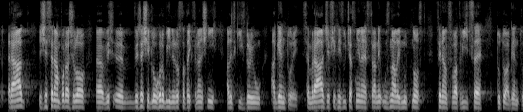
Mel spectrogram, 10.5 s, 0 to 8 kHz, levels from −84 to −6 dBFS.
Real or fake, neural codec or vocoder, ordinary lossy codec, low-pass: real; none; none; none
